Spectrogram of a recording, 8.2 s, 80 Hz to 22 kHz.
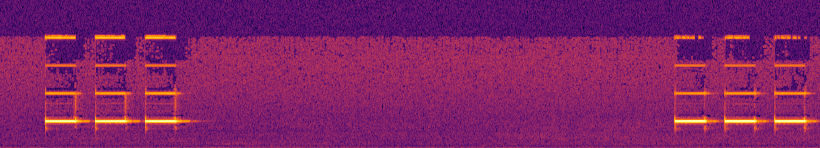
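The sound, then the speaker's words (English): A refrigerator's door-open alarm, set off after about 30 seconds with the door open, sounds in two bursts of three high-pitched electronic beeps each, several seconds apart, over a low steady hum with no one talking. “And after like 30 seconds, it's gonna go beep because the door is open.”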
